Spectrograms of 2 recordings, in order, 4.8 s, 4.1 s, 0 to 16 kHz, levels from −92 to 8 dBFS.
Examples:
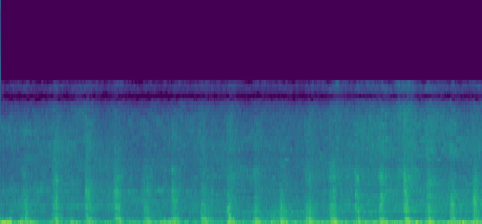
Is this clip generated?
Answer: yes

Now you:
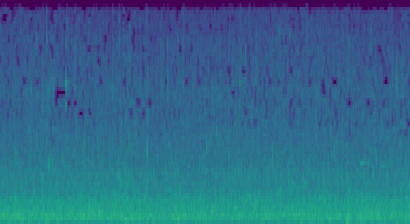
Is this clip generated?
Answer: no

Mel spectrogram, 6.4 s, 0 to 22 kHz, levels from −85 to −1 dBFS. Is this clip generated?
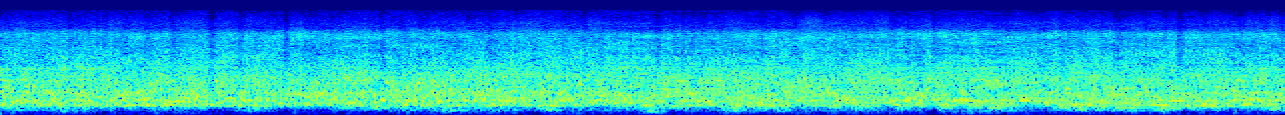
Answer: yes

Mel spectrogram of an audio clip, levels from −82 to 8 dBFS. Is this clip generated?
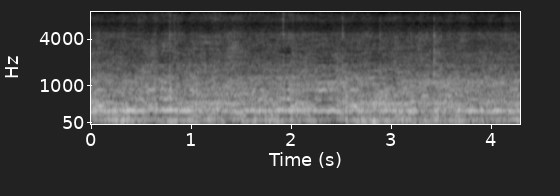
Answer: yes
